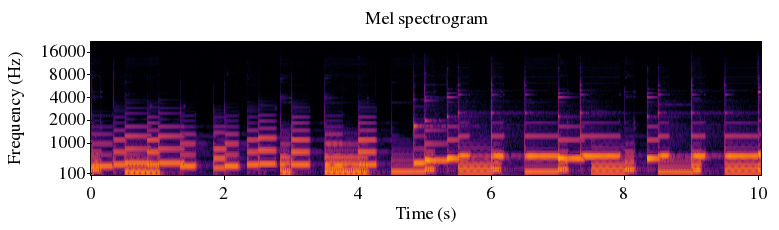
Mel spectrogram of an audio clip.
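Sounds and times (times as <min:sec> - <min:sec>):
electric piano tune: 0:00.0 - 0:10.0.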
